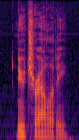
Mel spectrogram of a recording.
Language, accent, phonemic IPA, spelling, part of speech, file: English, US, /nuˈtɹæləti/, neutrality, noun, En-us-neutrality.ogg
- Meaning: The state or quality of being neutral; the condition of being unengaged in contests between others; state of taking no part on either side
